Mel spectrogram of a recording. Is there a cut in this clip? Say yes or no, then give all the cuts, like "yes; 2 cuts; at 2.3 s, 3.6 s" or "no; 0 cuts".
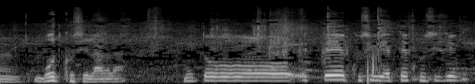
no; 0 cuts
